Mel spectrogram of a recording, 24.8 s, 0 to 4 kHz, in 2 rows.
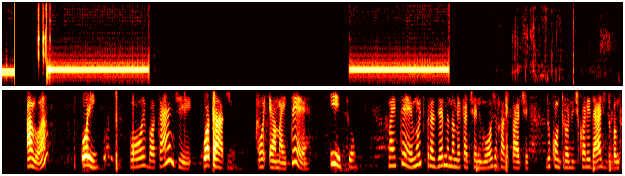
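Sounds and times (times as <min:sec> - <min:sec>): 
telephone tone during a call transfer: 0:00.0 - 0:03.0, 0:07.0 - 0:09.0
speech: 0:13.0 - 0:13.4, 0:14.0 - 0:19.6, 0:20.2 - 0:24.8.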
